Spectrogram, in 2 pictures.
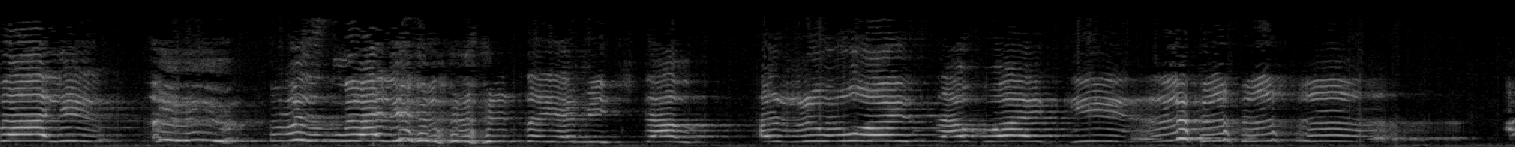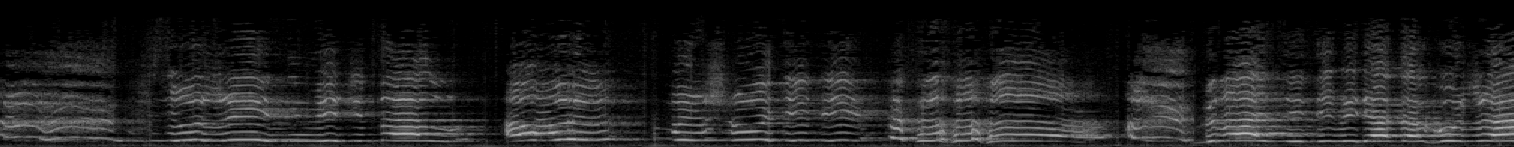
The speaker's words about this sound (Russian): Он весь трясся от плача. Мама решила пойти позвонить папе, малыш заплакал еще сильнее.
